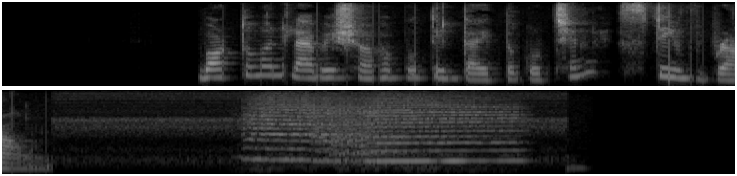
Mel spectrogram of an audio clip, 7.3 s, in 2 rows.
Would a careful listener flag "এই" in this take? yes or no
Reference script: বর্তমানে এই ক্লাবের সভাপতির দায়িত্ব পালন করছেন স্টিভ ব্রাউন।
yes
